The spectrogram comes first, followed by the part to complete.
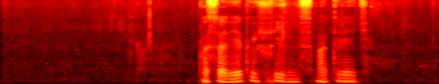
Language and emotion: Russian, neutral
